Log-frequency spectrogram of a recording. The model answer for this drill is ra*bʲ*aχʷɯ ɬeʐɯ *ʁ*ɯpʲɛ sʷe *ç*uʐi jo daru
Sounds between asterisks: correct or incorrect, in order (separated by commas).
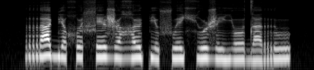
correct, correct, correct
